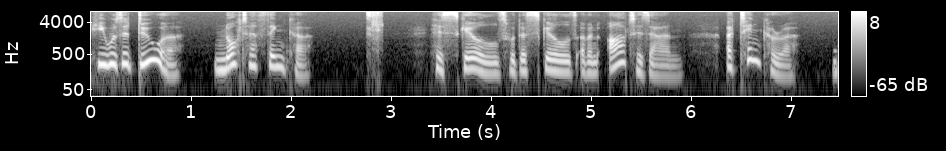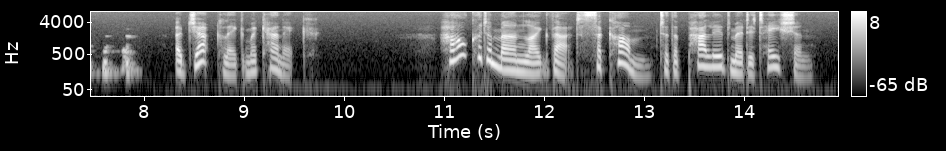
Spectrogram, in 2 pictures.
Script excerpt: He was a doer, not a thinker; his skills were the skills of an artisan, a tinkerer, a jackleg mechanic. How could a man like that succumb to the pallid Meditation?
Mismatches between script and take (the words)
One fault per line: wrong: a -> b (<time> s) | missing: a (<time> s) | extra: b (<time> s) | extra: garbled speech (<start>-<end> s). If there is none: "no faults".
no faults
